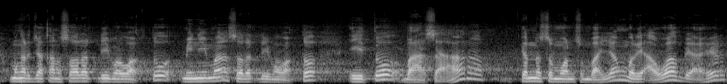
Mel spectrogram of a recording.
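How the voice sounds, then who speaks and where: A man with a Banjar accent gives an informal mosque lesson, asking his listeners questions and chuckling as he goes. His mid-pitched voice carries through a roomy hall with a long reverb tail. Faint noise sits under the recording. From South Kalimantan, Indonesia. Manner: conversational, asks the audience questions and chuckles. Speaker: religious teacher. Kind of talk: mosque study-circle lecture.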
